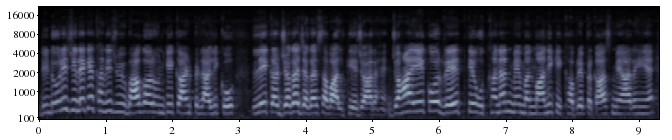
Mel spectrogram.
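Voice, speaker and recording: A woman reading scripted television news bulletins in a crisp, formal newsreader manner. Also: high-pitched, normal speed, hardly any pauses, bright, forceful tone. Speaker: news anchor.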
